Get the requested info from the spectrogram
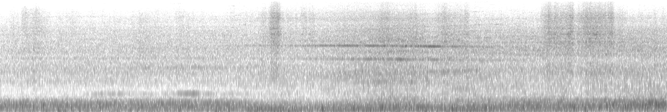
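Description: Electric passenger train running along the track: a steady rumble that grows louder from about halfway, with a thin high whine for a few seconds in the middle.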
